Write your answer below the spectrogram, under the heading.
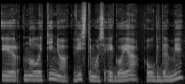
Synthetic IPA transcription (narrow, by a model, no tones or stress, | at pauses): ɪɾnuɔlˠɐt̪ʲɪnʲoːʋʲiːsʲt̪ʲiːmoːsʲeʔɛɪɡoːjɛɐʊɡd̪ɐmʲɪ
